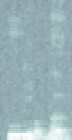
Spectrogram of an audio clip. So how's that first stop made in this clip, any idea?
plain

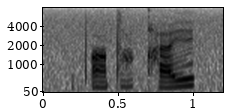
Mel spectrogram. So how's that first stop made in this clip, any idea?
ejective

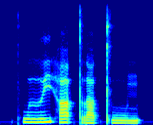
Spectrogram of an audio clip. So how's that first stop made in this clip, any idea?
aspirated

